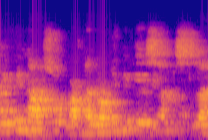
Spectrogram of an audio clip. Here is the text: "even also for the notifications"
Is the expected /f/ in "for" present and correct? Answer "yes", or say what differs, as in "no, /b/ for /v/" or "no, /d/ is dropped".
no, /p/ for /f/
